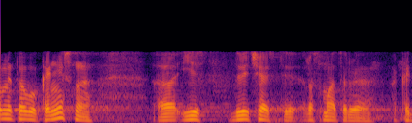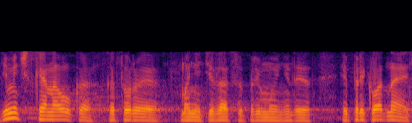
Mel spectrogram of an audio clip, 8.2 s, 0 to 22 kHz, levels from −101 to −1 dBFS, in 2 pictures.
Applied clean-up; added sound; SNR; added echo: none; none; none; none.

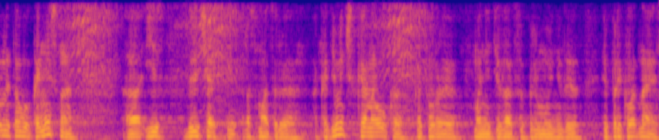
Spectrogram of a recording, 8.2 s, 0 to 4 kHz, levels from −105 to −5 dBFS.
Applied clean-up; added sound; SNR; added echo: none; Engine; 16 dB; reverberation time 0.4 s.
